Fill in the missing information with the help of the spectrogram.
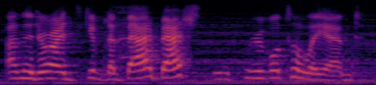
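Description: A woman's voice: on the high side, a little fast, a bit bright, highs cut off, soft background music. A woman co-hosting a podcast, reading a comedic episode recap in a playful, giggly way from home over a call. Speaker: podcast co-host.

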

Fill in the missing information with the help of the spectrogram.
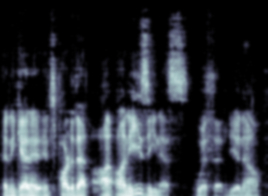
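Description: A man's voice: medium pitch, a little fast, fairly bright tone, lo-fi sound. A man co-hosting a podcast, talking through an album thoughtfully with many restarts and fillers. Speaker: podcast co-host. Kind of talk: casual album discussion.

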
